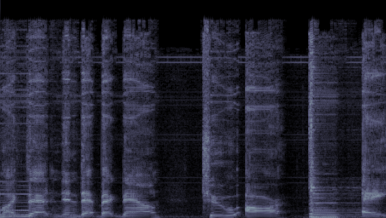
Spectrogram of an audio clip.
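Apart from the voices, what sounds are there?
None of the usual background noises is heard.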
